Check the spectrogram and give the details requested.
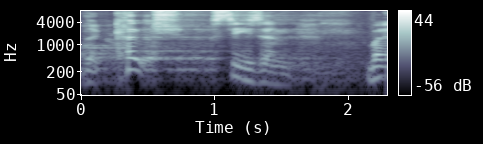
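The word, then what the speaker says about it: txotx: The Cider The Cider season is called the coach season but it's spelled it's spelled TX o TX but it says right there it's pronounce i SS i p p i so uh during the coach season they have these barrels that sound like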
